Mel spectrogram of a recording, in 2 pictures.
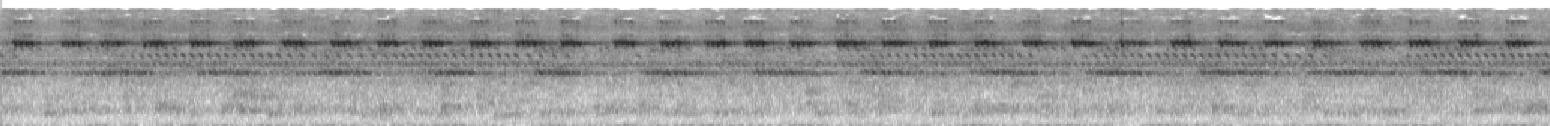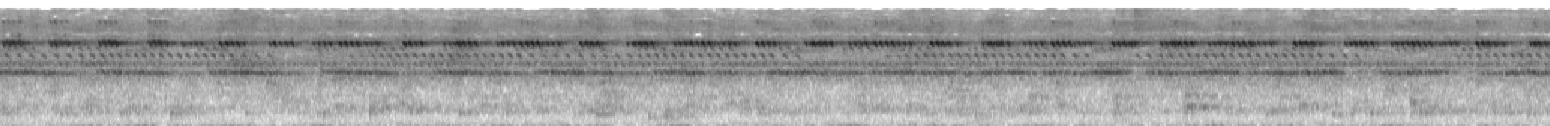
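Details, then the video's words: Continuous cricket chorus, intended to scare off rats, ease sleep and tutor birds; bright high trilling in stacked layers with loose, uneven pulsing and a faint soft murmur lower down. "Suara jangkik pengusir tikus pengantar tidur"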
